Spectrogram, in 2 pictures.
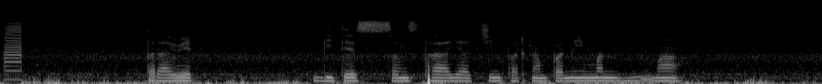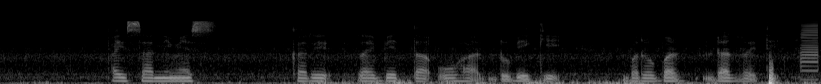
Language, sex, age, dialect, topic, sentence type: Chhattisgarhi, male, 25-30, Eastern, banking, statement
